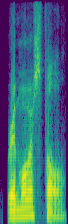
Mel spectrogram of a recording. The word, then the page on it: remorseful: American English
